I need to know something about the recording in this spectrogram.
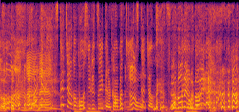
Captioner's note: laughs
